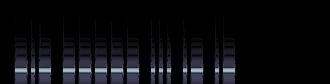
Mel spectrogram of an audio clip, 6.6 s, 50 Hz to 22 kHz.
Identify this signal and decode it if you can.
Morse code, heard as a keyed tone, about 15 wpm, 700 Hz. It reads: K0SAA
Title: USA Call Signs - 5 Characters - Repeated 3x - 15wpm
